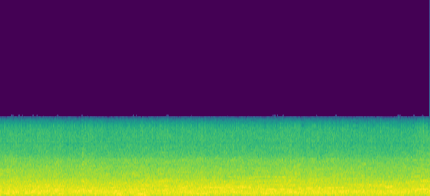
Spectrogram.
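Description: Steady, loud din of a large arena crowd, many voices and calls mixed together, in the confusion after a loud bang.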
